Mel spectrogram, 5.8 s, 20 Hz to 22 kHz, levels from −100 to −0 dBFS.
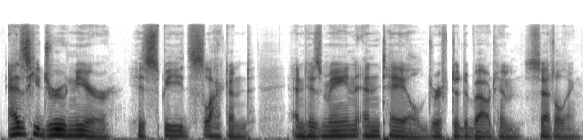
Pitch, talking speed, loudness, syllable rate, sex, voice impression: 95 Hz, 165 wpm, -18 LUFS, 4.0 syllables/s, male, masculine, adult-like, middle-aged, thick, powerful, clear, raspy, intellectual, slightly sincere, mature, wild, lively, slightly strict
